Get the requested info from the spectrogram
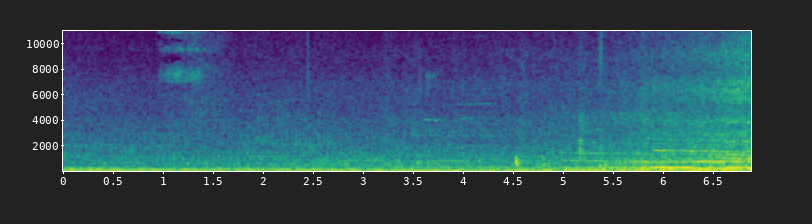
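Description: Indian Railways electric locomotive approaching along the track, its rumble growing steadily louder from about four seconds in. A whine of several steady tones comes in over it near the end.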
